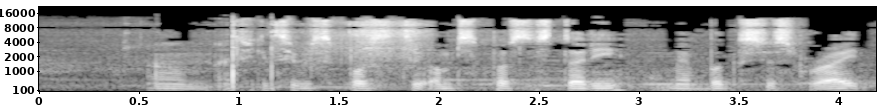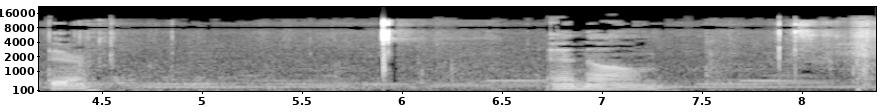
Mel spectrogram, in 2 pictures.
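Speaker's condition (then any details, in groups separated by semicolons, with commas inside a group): No condition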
